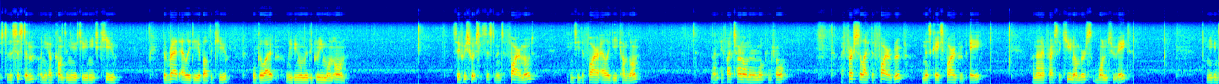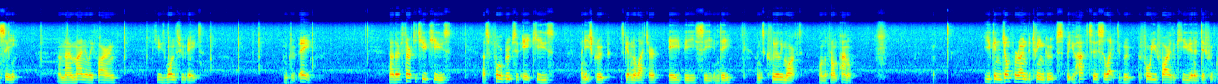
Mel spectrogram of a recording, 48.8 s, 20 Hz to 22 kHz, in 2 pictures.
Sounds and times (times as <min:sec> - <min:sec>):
Speech: 0:00.0 - 0:02.4, 0:03.2 - 0:07.0, 0:09.0 - 0:12.9, 0:14.2 - 0:15.8, 0:16.8 - 0:19.7, 0:20.6 - 0:22.7, 0:24.1 - 0:24.8, 0:25.5 - 0:26.8, 0:27.4 - 0:28.5, 0:30.0 - 0:30.7, 0:32.2 - 0:33.4, 0:34.0 - 0:41.5, 0:44.1 - 0:48.7
Inside, small room: 0:00.0 - 0:48.7.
